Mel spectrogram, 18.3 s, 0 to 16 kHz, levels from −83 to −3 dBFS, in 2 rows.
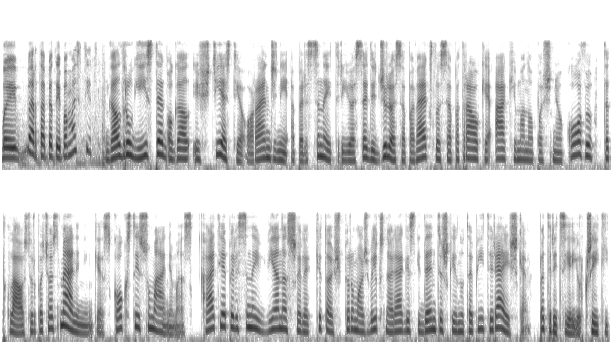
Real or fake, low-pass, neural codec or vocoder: fake; 7.2 kHz; codec, 16 kHz, 16 kbps, FunCodec, trained on LibriTTS, 50 frames a second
